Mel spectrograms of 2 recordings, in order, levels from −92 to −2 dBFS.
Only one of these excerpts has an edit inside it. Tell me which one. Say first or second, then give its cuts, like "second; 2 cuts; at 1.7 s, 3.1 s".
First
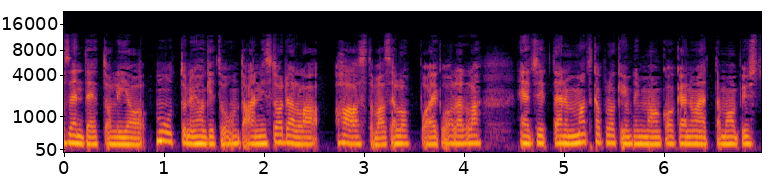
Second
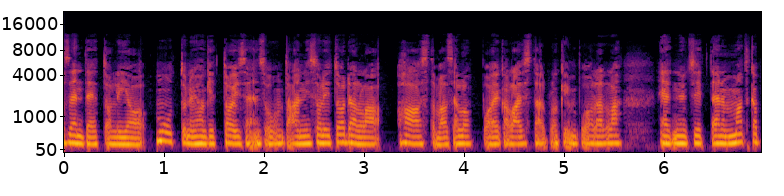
first; 5 cuts; at 1.5 s, 2.1 s, 3.8 s, 4.7 s, 5.7 s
